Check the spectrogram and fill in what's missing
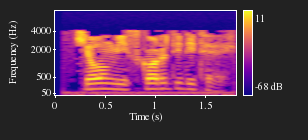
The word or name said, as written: Ch'io mi scordi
